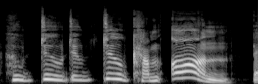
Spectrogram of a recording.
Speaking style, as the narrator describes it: begged Jill

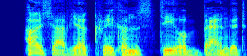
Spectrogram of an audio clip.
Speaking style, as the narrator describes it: Grandpère said crossly

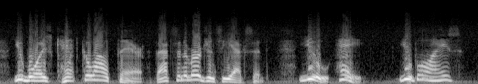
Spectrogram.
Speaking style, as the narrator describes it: Peepers exclaimed

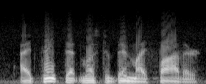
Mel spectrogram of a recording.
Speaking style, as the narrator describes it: Stan said in a low, pleasant voice

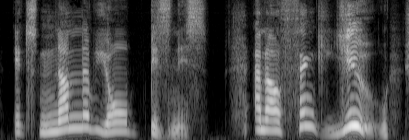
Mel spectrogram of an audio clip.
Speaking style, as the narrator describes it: she added angrily to Ron

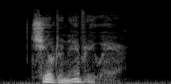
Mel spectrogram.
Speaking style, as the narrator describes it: the guard said gently

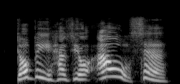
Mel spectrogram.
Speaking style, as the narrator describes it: said a squeaky voice

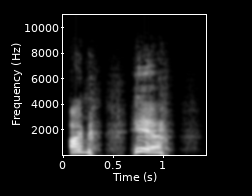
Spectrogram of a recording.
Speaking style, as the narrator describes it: Harry panted

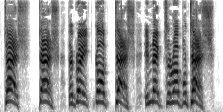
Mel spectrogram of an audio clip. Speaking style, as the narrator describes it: all the Kalormans shouted

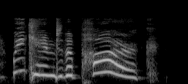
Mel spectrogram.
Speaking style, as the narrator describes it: She chirps

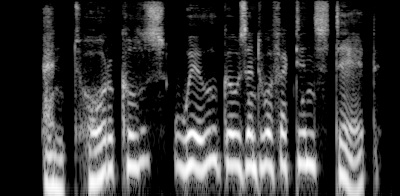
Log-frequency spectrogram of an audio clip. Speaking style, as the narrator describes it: Hedwig exclaimed

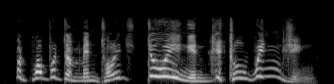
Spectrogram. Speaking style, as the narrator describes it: said Uncle Vernon in an outraged tone

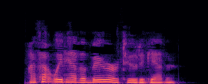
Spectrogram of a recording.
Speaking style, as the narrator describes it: Bobby said evenly

